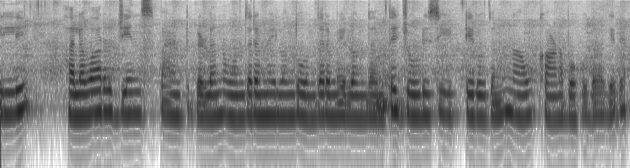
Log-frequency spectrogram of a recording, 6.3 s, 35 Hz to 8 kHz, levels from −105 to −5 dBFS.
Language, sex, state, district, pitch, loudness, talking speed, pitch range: Kannada, female, Karnataka, Chamarajanagar, 190 Hz, -29 LUFS, 95 wpm, 185-205 Hz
